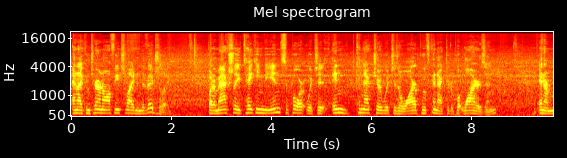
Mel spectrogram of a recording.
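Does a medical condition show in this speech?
No.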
